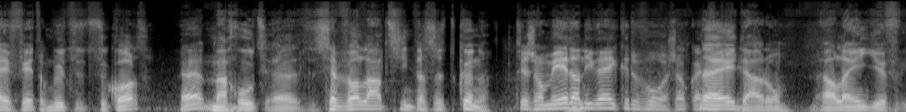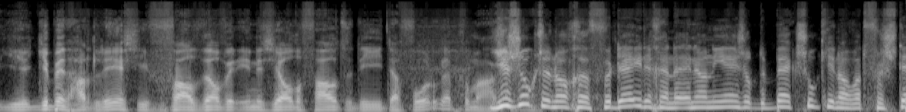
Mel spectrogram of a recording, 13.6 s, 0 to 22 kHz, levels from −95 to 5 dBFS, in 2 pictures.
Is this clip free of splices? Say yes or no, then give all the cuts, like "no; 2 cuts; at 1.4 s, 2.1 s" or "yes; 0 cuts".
yes; 0 cuts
